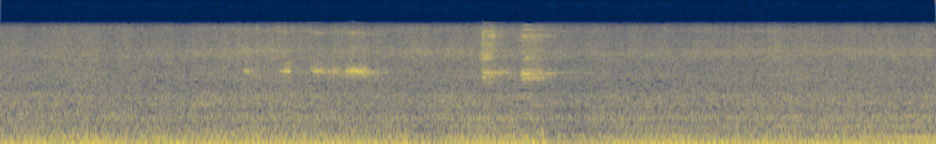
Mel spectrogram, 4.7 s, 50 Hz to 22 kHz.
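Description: Engine and road noise inside a moving vehicle's cabin: a steady low hum under tyre and wind noise, with a brief dip just before 3 s. A few short high chirps sound between about one and three seconds in.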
